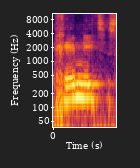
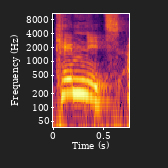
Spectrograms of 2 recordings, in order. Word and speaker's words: Chemnitz: Und dann noch eine Korrektur, ich würde Chemnitz falsch aussprechen. Chemnitz, die Stadt in Sachsen, werde nicht Chemnitz, sondern Chemnitz ausgesprochen.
